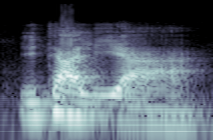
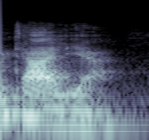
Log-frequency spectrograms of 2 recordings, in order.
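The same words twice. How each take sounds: First: The final vowel is held noticeably longer. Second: The final vowel is short and clipped. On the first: The speaker calls it right. "essa vogal deve ser pronunciada de modo um pouco mais prolongado" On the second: The speaker calls it wrong. "e não"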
